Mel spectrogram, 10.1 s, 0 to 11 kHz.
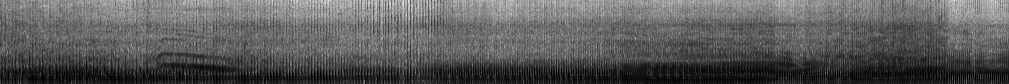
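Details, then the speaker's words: Homemade 190cc Zongshen five-speed shifter kart revving hard, with loose clunks in the driveline under heavy throttle and the chain going slack or coming off. Suspected causes: engine shifting, frame flex, worn live-axle keys, possibly worsened by bad gearing. "no we got some kind of clunk in our driveline and we really need to figure out because every time i really romp on it we get i get a lot of chunks"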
